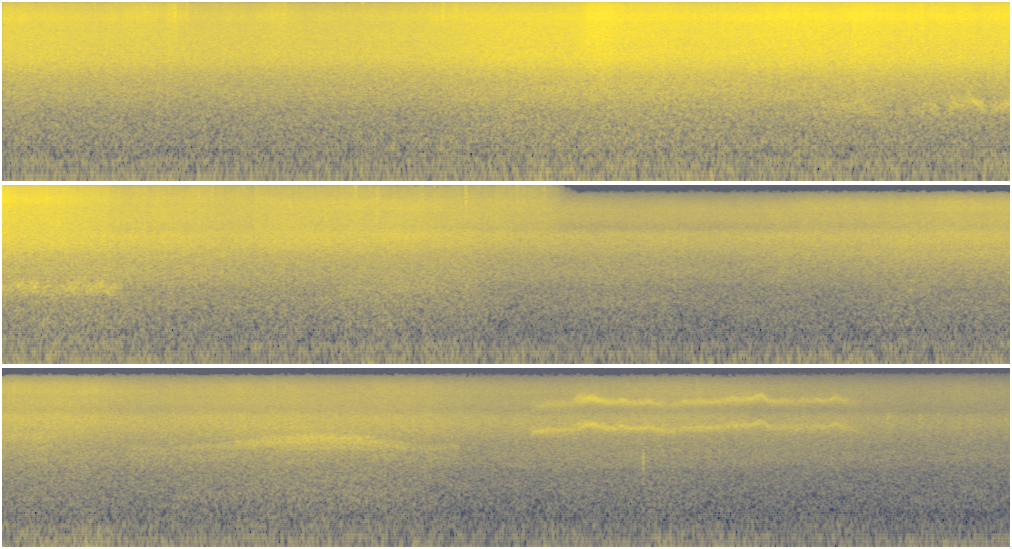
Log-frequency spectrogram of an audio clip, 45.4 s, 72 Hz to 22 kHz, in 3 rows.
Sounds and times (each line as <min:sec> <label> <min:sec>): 0:00.0 rattling of leaves from the bushes and trees 0:23.5
0:00.0 wind coming up the hill 0:23.5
